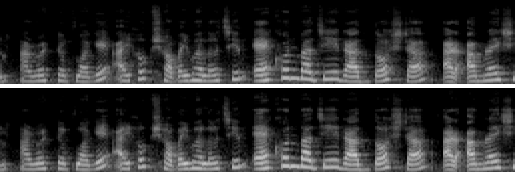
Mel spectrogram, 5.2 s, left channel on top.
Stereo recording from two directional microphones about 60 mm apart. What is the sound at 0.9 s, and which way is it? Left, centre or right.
Speech, centre.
